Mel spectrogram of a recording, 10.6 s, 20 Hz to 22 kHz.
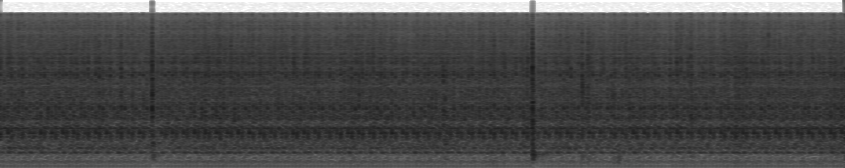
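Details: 2010 Smart Fortwo 451, 0.8 turbodiesel, 119,000 km, just after a fuel filter change (MAHLE KL-165/1): a steady, even diesel clatter at idle with no hunting, misfire or stumble; runs smoothly with no air in the fuel system.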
